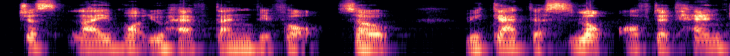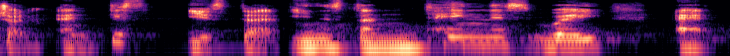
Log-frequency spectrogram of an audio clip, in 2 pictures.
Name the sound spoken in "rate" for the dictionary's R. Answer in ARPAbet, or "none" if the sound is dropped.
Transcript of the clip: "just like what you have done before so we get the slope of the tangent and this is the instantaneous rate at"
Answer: W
